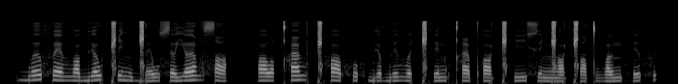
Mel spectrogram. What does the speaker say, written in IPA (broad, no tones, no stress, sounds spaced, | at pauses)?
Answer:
b ə f ɛ v ɒ bʲ ɒ w ǁ i n ɡ͡ǁ ɛ w s ə j ɜ v sˤ ɪ | ɒ w qʰ ɪ v ǁʰ ɒ f ʊ f bʲ ɒ b ɪ v ə ǁʰ ɪ n qʰ i pʰ ɒ ǁʰ i x ɪ ŋ͡ǁ ɒ ǁ ɑ tˤ v ʊ n h ɪ f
